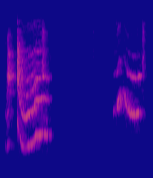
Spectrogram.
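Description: Indian ringneck parakeet giving two harmonic, voice-like calls, a longer bent squawk then a shorter rising-falling one about a second later; no other sounds.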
